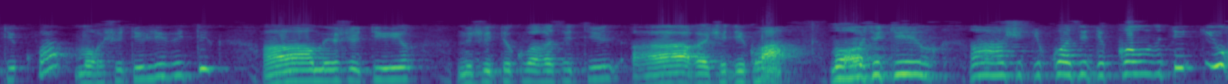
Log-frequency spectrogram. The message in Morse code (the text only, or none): none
